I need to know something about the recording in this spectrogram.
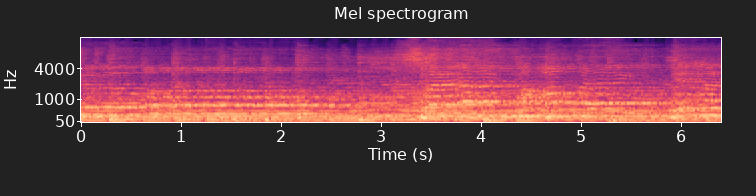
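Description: A woman singing into a microphone over instrumental accompaniment, holding long notes.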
